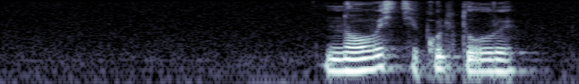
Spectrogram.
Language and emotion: Russian, neutral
